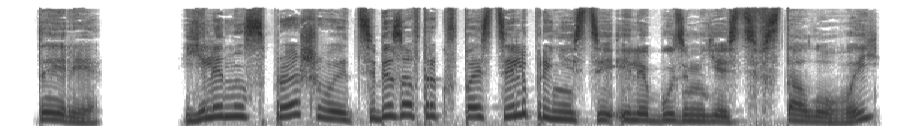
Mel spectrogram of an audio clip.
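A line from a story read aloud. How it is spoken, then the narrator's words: Cheerful shout. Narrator (Russian): весело прокричал брат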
